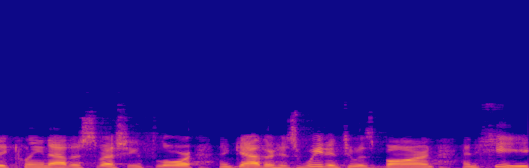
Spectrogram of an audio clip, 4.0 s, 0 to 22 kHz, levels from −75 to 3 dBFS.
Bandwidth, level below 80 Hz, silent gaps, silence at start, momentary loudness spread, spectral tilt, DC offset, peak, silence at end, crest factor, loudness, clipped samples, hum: 8.8 kHz; -68 dBFS; none; 0 s; 8 LU; -5.5 dB/octave; under 0.1%; -4 dBFS; 0 s; 20 dB; -24 LUFS; under 0.1%; none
